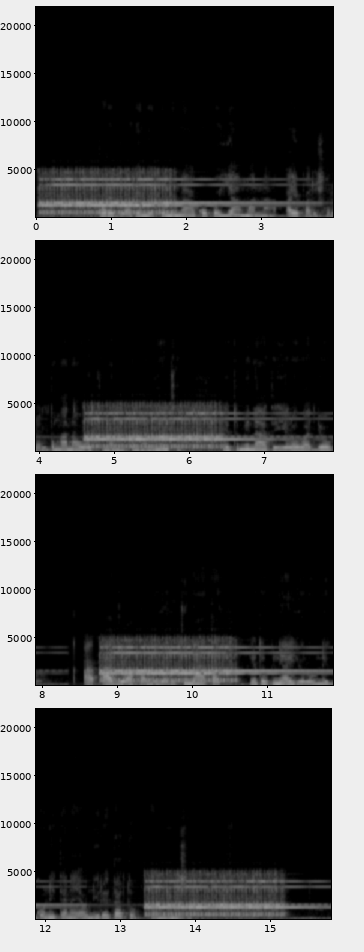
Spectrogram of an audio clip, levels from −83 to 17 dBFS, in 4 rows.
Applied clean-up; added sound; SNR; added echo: none; Telephone; -4 dB; none.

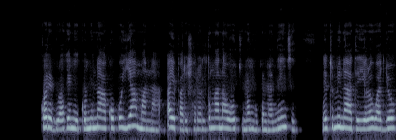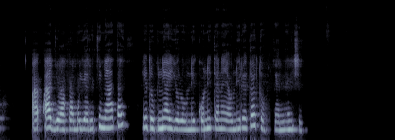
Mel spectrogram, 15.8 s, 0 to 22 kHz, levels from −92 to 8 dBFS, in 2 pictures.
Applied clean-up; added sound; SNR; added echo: neural mask model Resemble Enhance denoiser.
